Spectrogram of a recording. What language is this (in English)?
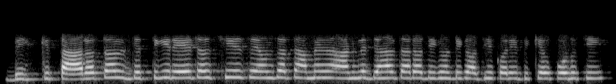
Odia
